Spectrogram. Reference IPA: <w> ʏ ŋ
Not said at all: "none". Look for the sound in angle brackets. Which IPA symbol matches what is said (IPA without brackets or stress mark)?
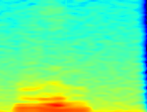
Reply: v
